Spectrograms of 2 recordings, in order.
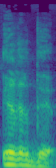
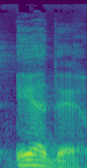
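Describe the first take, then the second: First: The first vowel sounds like 'i'. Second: The first vowel sounds like 'e'. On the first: This is the other planet's form. The speaker calls it wrong. "und nicht Irde" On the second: This is the speaker's home form. The speaker calls it right. "bei uns heißt es Erde"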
